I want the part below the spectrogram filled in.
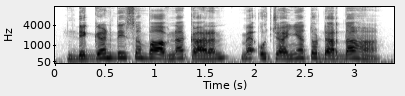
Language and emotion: Punjabi, fearful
